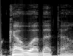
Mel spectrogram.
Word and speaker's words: Kawabata: Alors sur le morceau qu'on va écouter, il y a Makoto Kawataba, j'espère que je prononce bien. – C'est Makoto Kawabata en fait.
